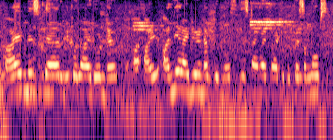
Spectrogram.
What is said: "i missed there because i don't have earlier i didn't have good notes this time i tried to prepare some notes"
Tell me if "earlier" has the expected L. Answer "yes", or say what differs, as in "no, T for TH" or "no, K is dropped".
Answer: no, L is dropped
